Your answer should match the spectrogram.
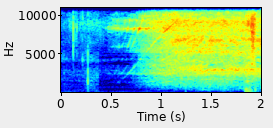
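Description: Handheld cordless air blower switched on: it whines up to speed about half a second in, then runs steadily with a loud high rush of air.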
